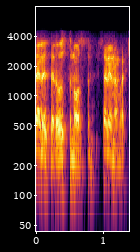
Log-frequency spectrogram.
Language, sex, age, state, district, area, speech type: Telugu, male, 18-30, Telangana, Medak, rural, conversation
